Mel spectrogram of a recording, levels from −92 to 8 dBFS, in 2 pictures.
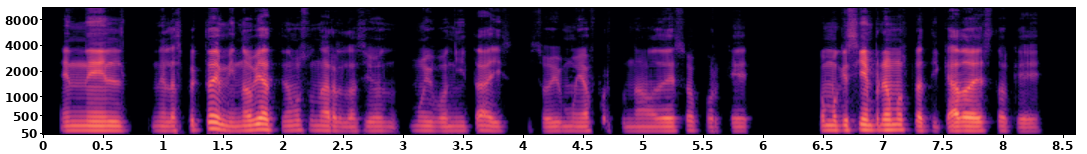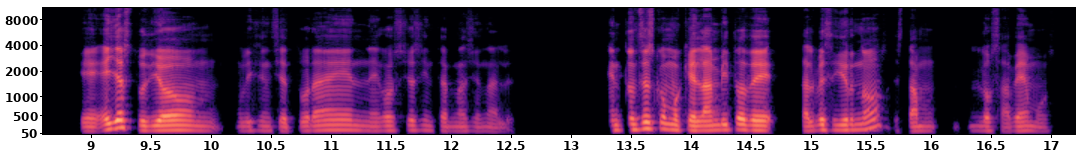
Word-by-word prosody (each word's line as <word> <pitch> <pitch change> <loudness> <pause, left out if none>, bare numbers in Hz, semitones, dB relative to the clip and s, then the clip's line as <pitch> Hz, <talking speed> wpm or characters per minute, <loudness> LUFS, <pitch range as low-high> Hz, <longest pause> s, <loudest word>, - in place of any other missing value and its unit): en 120 +1 -3
el 120 -1 +3 0.2
en 115 - -14
el 115 - -5
aspecto 130 +6 -5
de 165 - +8
mi 120 -4 -3
novia 125 +5 +4
tenemos 125 -1 -10
una 120 -1 -5
relación 110 -1 -9
muy 120 0 -9
bonita 115 +2 -6
y - - -5
s 110 - -24
soy 110 +1 -9
muy 110 0 -8
afortunado 110 -1 -11
de 110 0 0
eso 115 +2 -10
porque 110 -2 -14 0.6
como 125 0 -2
que 125 - -2
siempre 135 +1 +3
hemos 135 0 +1
platicado 110 0 +3
esto 110 0 -5
que, 105 -1 -11 0.6
que 110 +3 -2
ella 180 +7 +10
estudió 125 -6 +4 0.3
licenciatura 115 +3 -5
en 125 -2 -7
negocios 120 +2 -9
internacionales. 110 -4 -14 0.8
Entonces 140 +6 +2
como 145 -6 0
que 125 - +3
el 120 - +4
ámbito 135 +3 +4
de, 125 -1 +5 0.2
tal 115 0 -3
vez 135 +1 0
irnos, 145 - -2
esta 110 0 -8 0.2
lo 115 -1 -9
sabemos 110 0 -8
115 Hz, 165 wpm, -22 LUFS, 110-125 Hz, 0.8 s, ella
